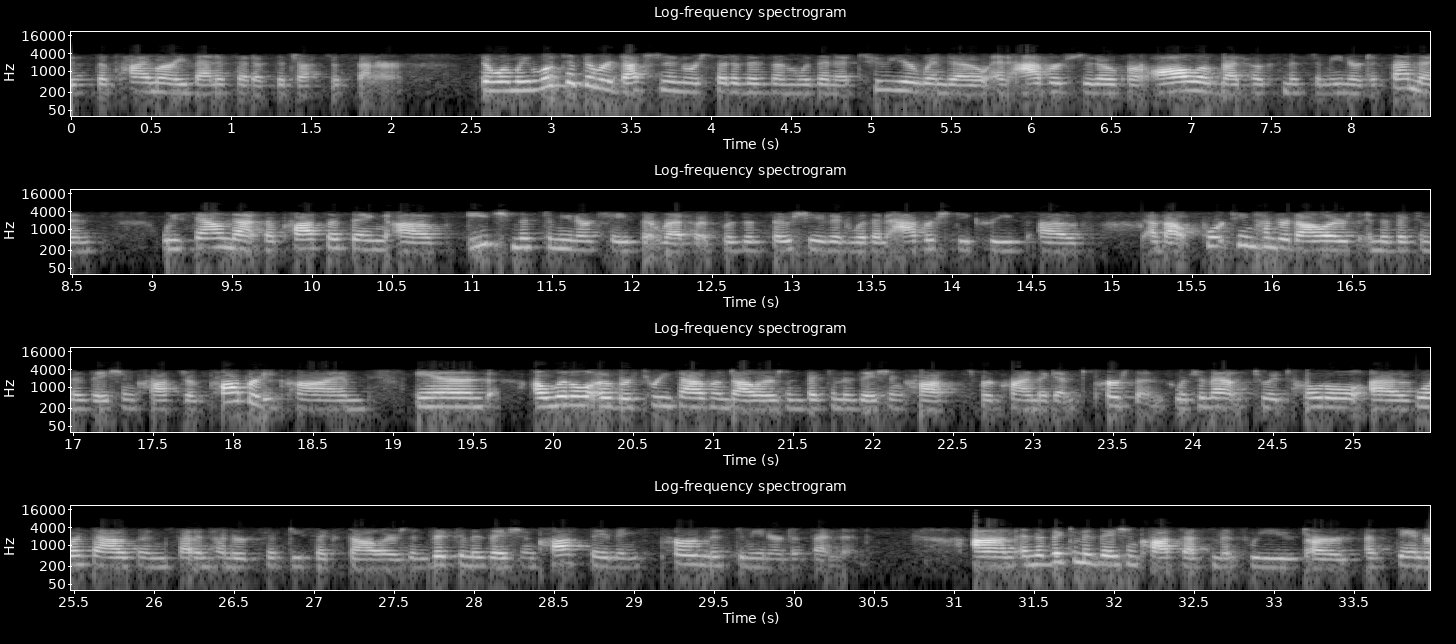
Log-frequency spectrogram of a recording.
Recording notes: On the phone with me today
